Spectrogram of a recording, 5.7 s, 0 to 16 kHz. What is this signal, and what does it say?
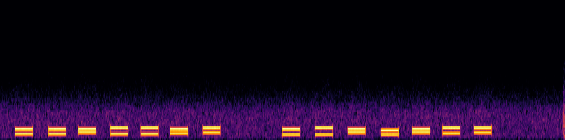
DTMF, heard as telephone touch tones, dialled by hand, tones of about 180 ms, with a squelch burst at the end. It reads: 550668# 230109#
